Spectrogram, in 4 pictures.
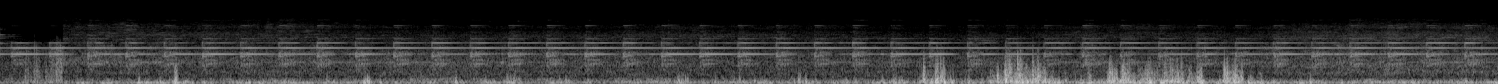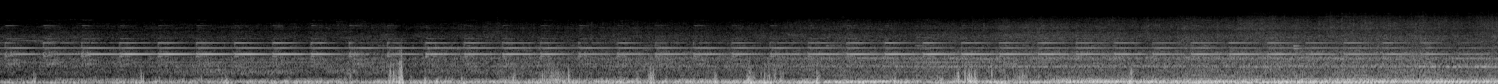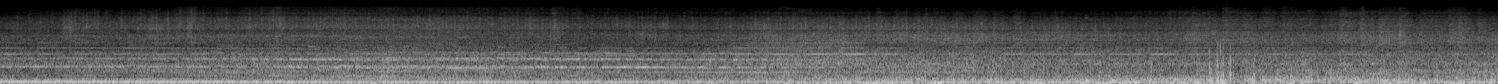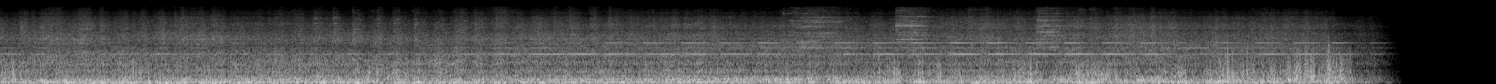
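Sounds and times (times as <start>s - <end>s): crossing bells ringing: 0.0s - 59.0s
locomotive engine rumbling: 13.0s - 58.6s
train horn: 26.4s - 39.6s.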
